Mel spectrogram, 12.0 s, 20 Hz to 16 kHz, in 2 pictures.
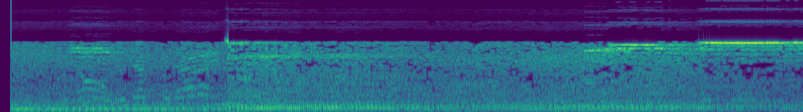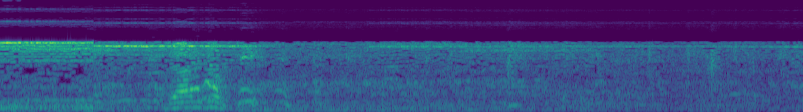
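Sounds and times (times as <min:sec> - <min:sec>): road noise: 0:00.1 - 0:12.0.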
